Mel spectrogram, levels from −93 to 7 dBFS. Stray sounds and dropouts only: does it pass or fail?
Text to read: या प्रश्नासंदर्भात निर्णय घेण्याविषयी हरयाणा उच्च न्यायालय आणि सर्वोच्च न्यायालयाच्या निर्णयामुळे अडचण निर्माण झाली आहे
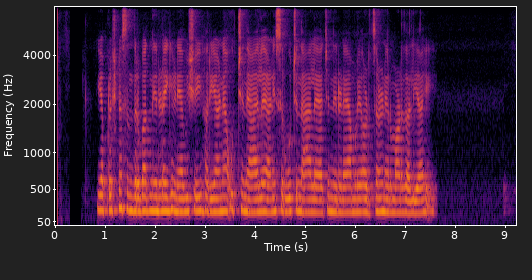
pass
